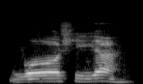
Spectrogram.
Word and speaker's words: الغاشية: গশিয়া, শিন, শিন অক্ষরটি সিনের মতো উচ্চারণ হয়। غاشية.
